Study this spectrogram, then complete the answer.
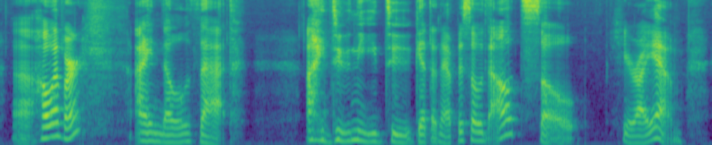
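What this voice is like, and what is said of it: Stuffy, congested voice. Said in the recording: “caught a bit of a cold ... hear from my voice a little bit of that, a bit of a, I'd say, stuffy kind of quality to the voice”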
